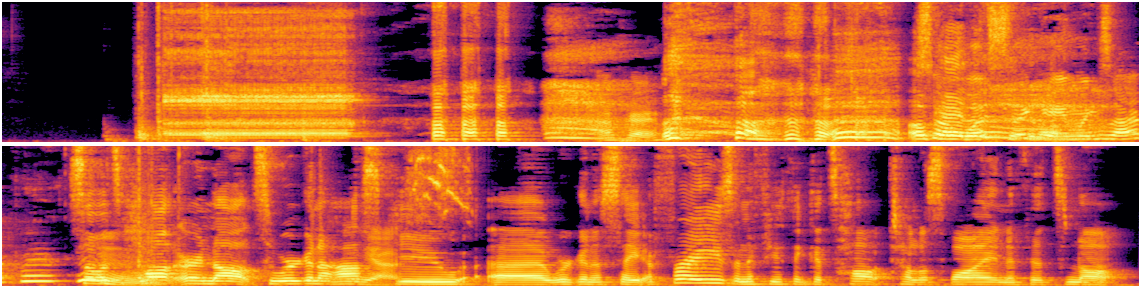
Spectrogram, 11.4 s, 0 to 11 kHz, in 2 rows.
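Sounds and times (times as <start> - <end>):
harsh game show buzzer: 0.8 - 2.0
laughter: 2.1 - 6.7
speech: 2.2 - 11.3.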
